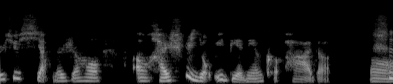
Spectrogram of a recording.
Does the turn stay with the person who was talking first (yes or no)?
no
